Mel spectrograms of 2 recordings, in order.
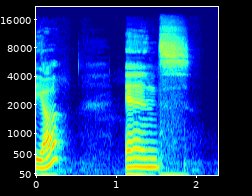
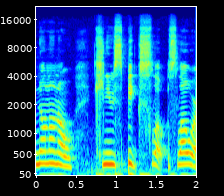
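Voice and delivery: ordinary talk

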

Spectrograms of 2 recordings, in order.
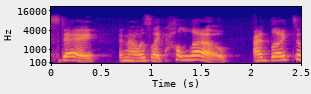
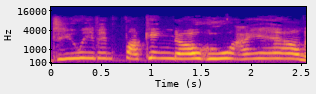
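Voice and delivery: mock, indignant, pitched-up screaming outburst; 8 semitones higher than usual. Telling a story, acting out a guy screaming while being kicked out of a frat party. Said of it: "he's screaming at them".

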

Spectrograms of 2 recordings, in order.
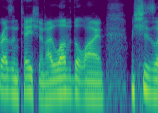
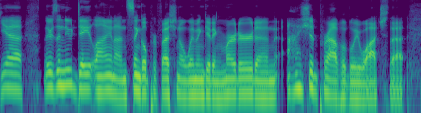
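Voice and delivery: plain

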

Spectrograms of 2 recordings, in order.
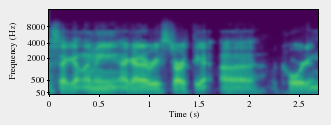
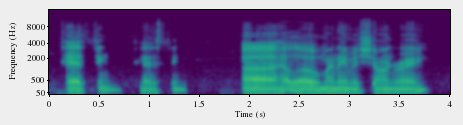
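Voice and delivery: digitally lowered, out-of-sync voice; 9 dB quieter than usual. Testing his microphone on a call as others say it drops: digitally lowered voice. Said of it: "it's dropping down and it's out of sync".

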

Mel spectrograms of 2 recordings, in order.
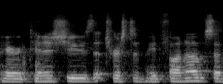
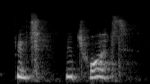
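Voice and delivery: put-on scared kid voice, much higher. Repeating another speaker's failed German accent, doing a Hitler impression like a scared kid. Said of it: "Hitler sounded like a scared little kid".

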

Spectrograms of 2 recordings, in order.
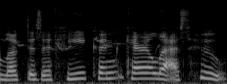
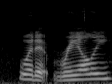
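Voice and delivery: ordinary delivery

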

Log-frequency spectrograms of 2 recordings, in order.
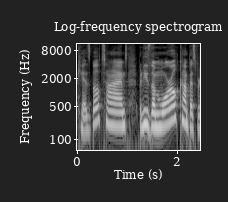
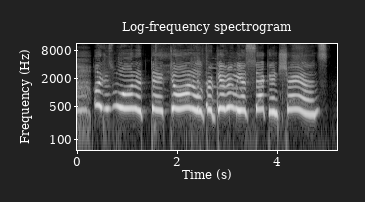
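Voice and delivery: acted, very high, slow, sobbing through words; 14 semitones higher, 6 dB louder than usual. Retelling a young woman's press conference: imitating Tara Connor crying. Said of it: "And then she starts crying, going".

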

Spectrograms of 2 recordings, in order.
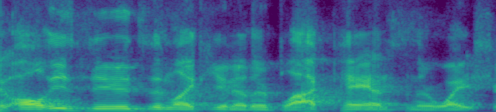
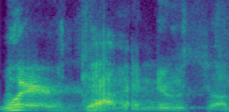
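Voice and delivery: mock gravelly, rough, rasping superhero voice. Recalling a tour, speaker acts out what he thought of shouting: Batman voice. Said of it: "doing like the Batman voice".

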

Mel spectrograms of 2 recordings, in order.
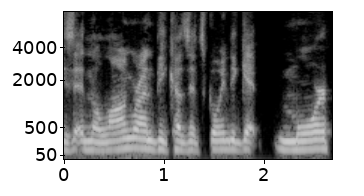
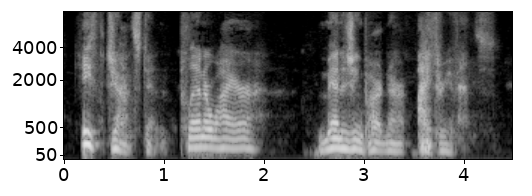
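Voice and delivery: suave, smooth British spy voice. After the host's handoff, her partner introduces himself and his company; James Bond voice. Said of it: "That was my James Bond voice".

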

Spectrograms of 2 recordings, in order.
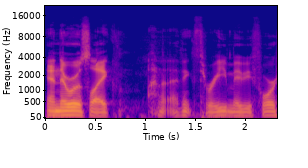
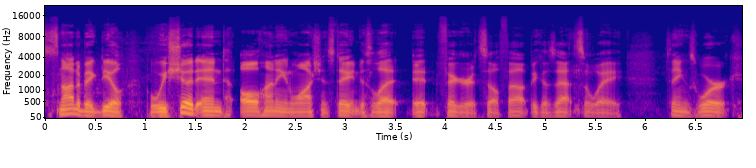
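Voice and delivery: plain

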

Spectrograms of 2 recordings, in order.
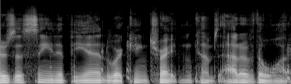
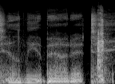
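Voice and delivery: muttered under the breath. Retelling what someone said right away, just loud enough to hear: retelling a line under the breath. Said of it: "it technically was under his breath".

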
